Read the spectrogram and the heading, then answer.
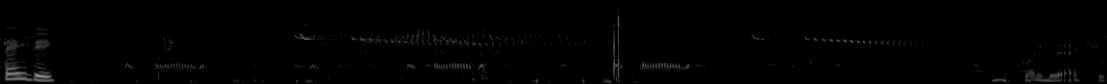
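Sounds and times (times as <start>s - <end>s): lower wavering bird call: 6.4s - 9.1s.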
